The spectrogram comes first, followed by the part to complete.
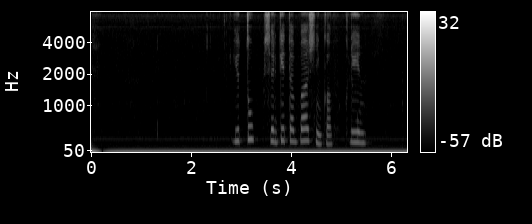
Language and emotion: Russian, sad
